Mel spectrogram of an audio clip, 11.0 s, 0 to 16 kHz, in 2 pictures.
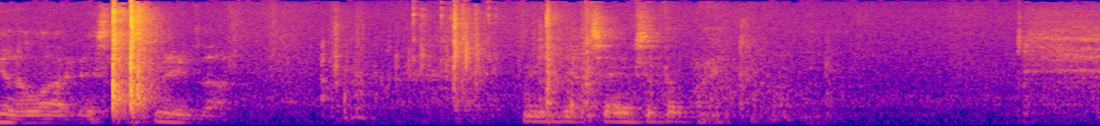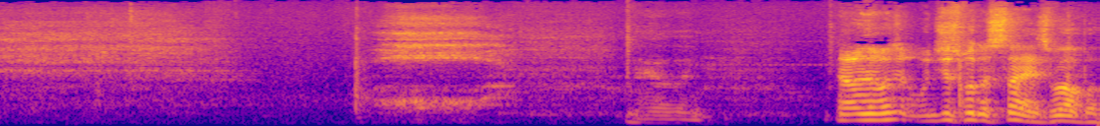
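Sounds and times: man breathing out through nose: 5.1s - 6.8s.

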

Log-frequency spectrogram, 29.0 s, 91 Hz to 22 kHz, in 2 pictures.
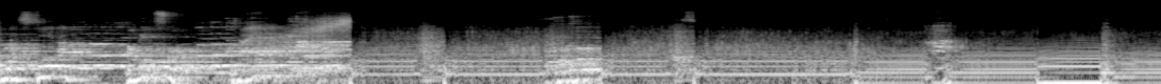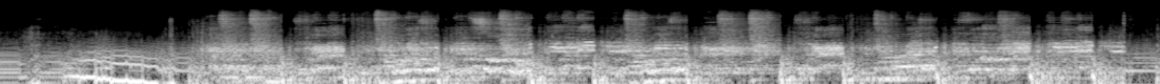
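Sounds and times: deep bass notes from stereo: 0.0s - 29.0s.

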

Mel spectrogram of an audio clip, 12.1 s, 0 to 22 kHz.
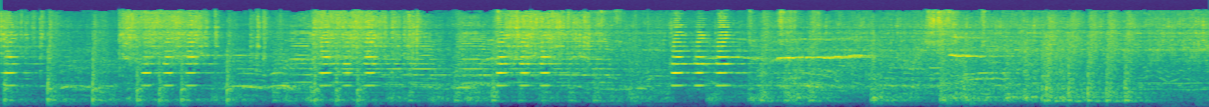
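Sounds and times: horn short toots: 0.0s - 0.5s, 1.2s - 10.1s
crowd shouting: 0.0s - 12.0s
high steady whistle tone: 7.4s - 10.0s.

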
